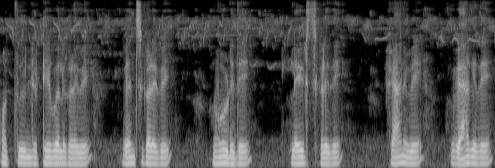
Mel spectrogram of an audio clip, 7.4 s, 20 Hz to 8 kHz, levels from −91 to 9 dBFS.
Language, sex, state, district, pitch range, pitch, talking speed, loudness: Kannada, male, Karnataka, Koppal, 105-115 Hz, 110 Hz, 105 wpm, -18 LUFS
